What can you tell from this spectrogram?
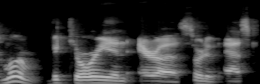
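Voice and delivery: normal talking voice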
